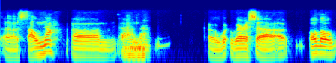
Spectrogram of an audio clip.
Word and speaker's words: sauna: in the Finish language uh this word is pronounced SAA um and whereas uh although it's the one word from Finnish language that's known all over the world and I think most English speakers will just say Sona I don't really mind which way you put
